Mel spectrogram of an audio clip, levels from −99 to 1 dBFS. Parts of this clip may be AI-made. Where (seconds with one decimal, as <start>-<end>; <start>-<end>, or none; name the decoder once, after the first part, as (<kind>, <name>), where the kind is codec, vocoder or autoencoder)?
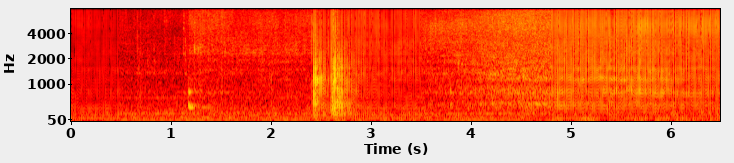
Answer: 0.0-0.5 (vocoder, BigVGAN v2); 2.4-3.5; 4.8-6.5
